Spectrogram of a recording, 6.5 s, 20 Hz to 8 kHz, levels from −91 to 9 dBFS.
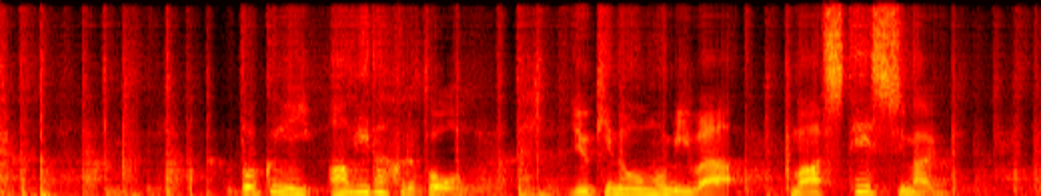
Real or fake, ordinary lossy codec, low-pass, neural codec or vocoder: fake; none; none; codec, 16 kHz, 0.7 kbps, FocalCodec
